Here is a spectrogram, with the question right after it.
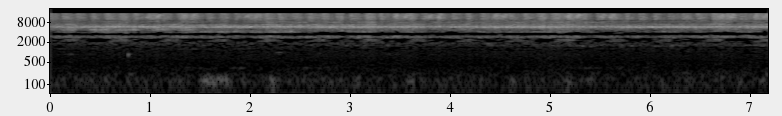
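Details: Crickets chirp nonstop at night in a village, an even, high-pitched pulsing chorus with a shimmering hiss and no other clear sounds.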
